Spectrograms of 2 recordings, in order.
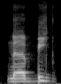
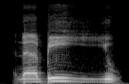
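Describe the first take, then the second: First: The y sound is pressed hard and choked off. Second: The y sound is light and flows on smoothly. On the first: The speaker calls it wrong. "Bila kita tekan, suara akan berubah menjadi suara yang tertahan" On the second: The speaker calls it right. "sifat rakhawah, iaitu suara yang mengalir"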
